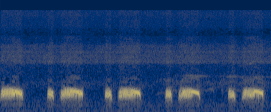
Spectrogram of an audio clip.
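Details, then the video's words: Spotted dove cooing during ground-decoy trapping of wild doves: low hollow two-part phrases, a short note then a longer drawn coo, repeated roughly once a second, with faint high hiss in the background. "bẩy cu gáy mồi đất hay..gặp bổi đồng gù khá tốt"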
